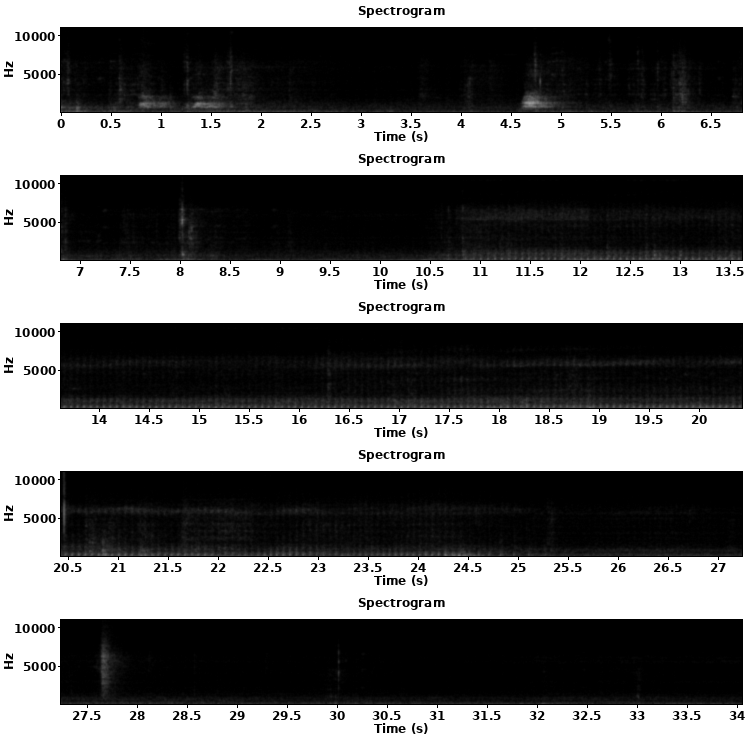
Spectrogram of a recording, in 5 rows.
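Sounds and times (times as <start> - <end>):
garbage truck engine rumbling: 0.0 - 8.0.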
